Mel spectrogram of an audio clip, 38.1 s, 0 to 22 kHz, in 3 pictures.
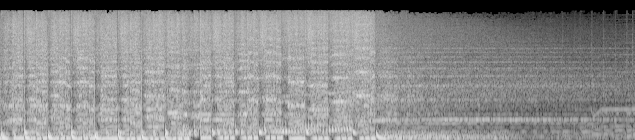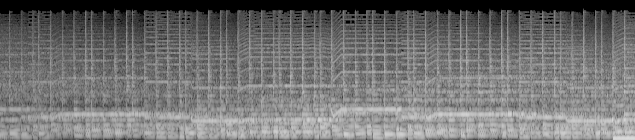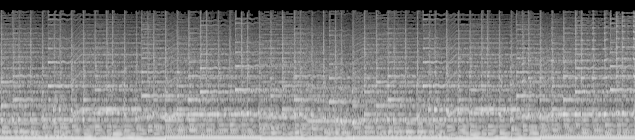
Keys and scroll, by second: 16.2 shift+b, 17.2 alt+b, 23.3 w.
